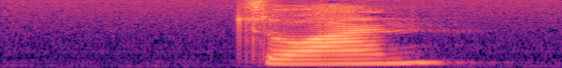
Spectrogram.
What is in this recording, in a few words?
"zuan2", Chinese pinyin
